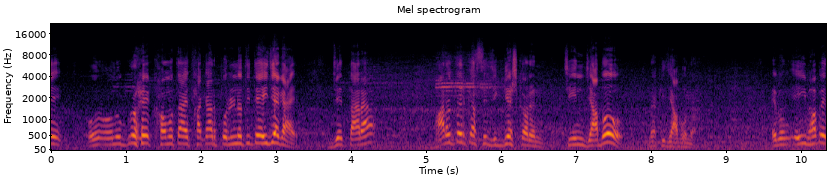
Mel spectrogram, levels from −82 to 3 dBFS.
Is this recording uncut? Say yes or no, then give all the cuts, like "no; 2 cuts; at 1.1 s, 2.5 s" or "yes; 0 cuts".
yes; 0 cuts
